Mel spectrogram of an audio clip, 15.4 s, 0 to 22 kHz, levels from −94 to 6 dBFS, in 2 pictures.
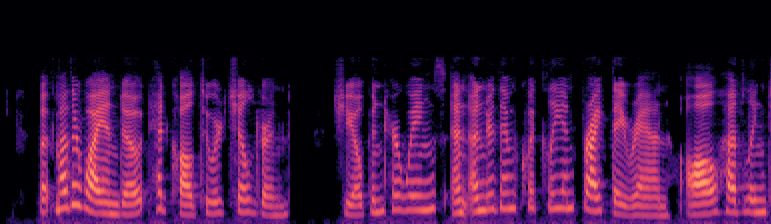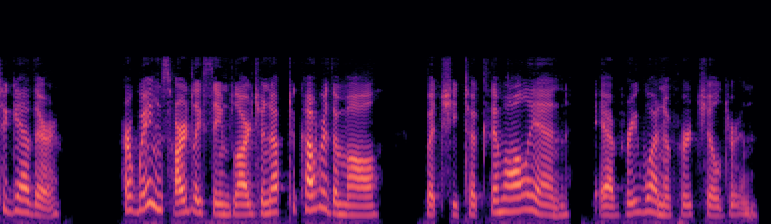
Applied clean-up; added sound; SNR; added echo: none; none; none; none.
